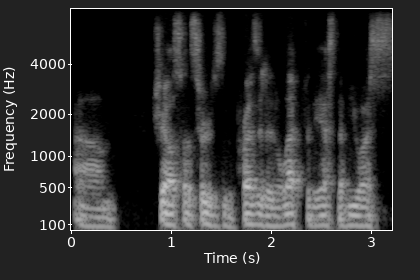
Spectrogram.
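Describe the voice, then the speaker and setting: Very deep and low in pitch, this man's voice carries a dark, mellow tone. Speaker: chapter president and meeting moderator. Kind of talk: meeting introduction of speakers. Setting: video call webinar. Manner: loud; halting, many fillers.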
